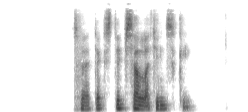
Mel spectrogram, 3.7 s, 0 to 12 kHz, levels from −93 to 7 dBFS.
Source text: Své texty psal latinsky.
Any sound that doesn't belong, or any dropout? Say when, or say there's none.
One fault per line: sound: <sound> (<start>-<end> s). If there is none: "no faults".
no faults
